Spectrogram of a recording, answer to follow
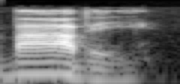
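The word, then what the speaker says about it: Baby: When Ned Buntline introduced himself, I replied, "Sir, my name is Bobby. The name may be spelled B-A-B-Y, but it is pronounced Bobby, as in hobby.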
